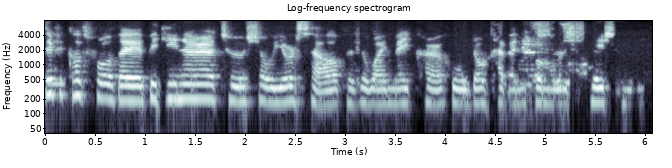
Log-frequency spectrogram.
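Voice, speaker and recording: Over noticeable background noise, a woman with a Georgian accent speaks at a moderate pace with hardly any pauses, using a fairly low pitch and fairly even intonation. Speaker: winemaker. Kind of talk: panel discussion. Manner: halting.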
